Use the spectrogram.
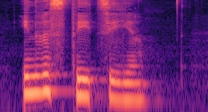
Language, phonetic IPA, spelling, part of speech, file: Ukrainian, [inʋeˈstɪt͡sʲijɐ], інвестиція, noun, Uk-інвестиція.ogg
- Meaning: investment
